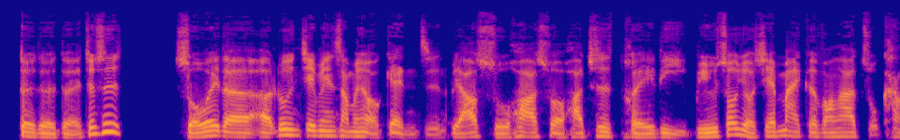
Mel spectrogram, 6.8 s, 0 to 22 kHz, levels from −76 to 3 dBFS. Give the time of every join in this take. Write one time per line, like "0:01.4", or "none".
0:03.3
